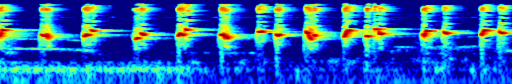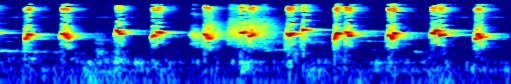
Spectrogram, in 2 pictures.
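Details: Long 'ropelan panjang' song by a trucuk, or yellow-vented bulbul, suitable as tutor audio: a sustained chain of short warbled whistles, paired and uneven, around two to three per second, briefly overlaid by a soft hiss.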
